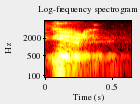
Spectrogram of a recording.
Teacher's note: most of the eastern states in india they do not have the sound we call ver sound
